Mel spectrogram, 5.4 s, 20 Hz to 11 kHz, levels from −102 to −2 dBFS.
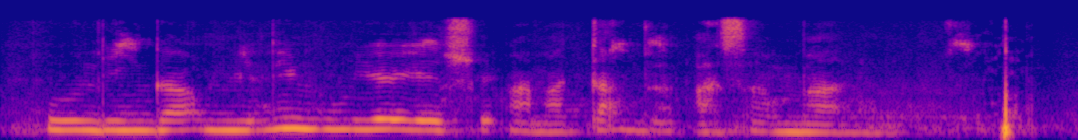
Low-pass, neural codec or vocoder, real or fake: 7.2 kHz; codec, 16 kHz, 2 kbps, FunCodec, trained on Chinese and English, 25 frames a second; fake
